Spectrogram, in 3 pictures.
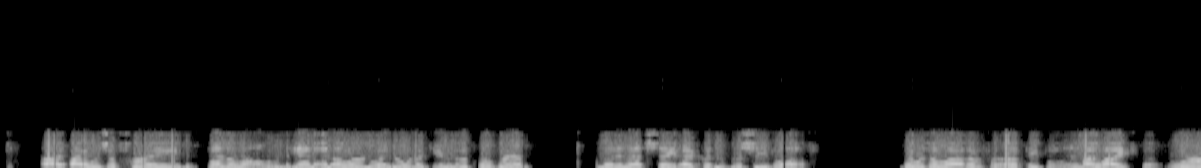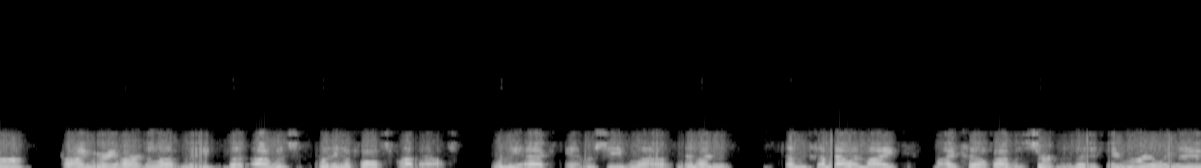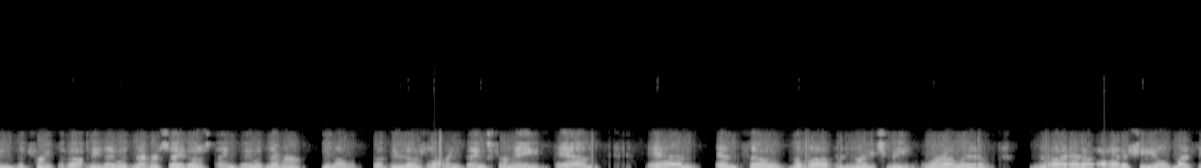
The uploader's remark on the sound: Monday Noon Phone Speakers Series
